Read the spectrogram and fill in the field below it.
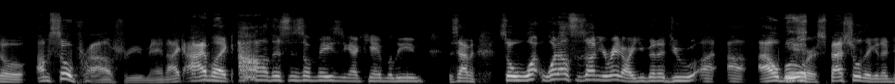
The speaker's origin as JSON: {"language": "English", "town": "Henderson", "region": "Nevada", "country": "United States", "tie": "born or raised there", "said": "I grew up in Vegas. I graduated high school in Vegas in Green Valley. So that's in Henderson."}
